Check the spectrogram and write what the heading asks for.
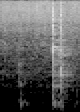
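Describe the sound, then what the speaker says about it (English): Chopped onion and rice sautéing in vegetable oil in a pan, a brief stir with two quick louder scrapes over a steady soft sizzle. "we've got the onion going in our vegetable oil and rice"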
